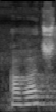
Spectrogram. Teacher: söz sonunda BGC samitləri gəldikdə özündən sonra heç bir işlənmədikdə sözün sonundakı son samit kar tələffüs olunur. Ağac deyə tələffüz olunacaq.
